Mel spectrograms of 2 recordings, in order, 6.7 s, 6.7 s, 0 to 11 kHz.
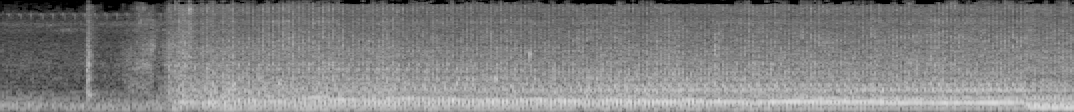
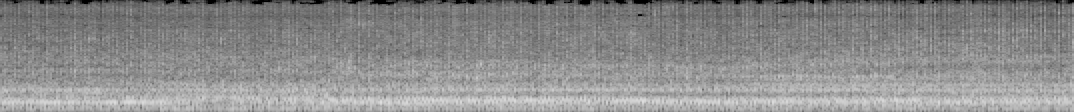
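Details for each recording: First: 1950 Johnson HD 25 2.5 hp two-stroke outboard, run in a water bucket after carburetor adjustment: catches, then an uneven hunting beat and sag, won't idle at the very lowest; owner suspects the points need cleaning. Rough low idle. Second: 1950 Johnson HD 25 2.5 hp two-stroke outboard, first start after long disuse, carburetor adjusted: steady, even buzz without stumbling or misfires, pumping water well. Won't idle at the very lowest, points to be cleaned later; otherwise runs well.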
